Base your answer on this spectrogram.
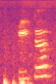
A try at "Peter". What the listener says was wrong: Also, Peter is English. can you correct that again? Make it German. Peter is English. Peter.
